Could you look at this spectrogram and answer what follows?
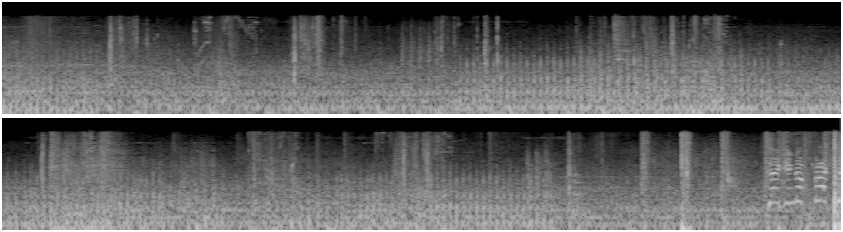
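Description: Sustained automatic gunfire and scattered shots in a Call of Duty match, dense bursts crackling throughout over a constant battle din, with voices speaking intermittently on top.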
